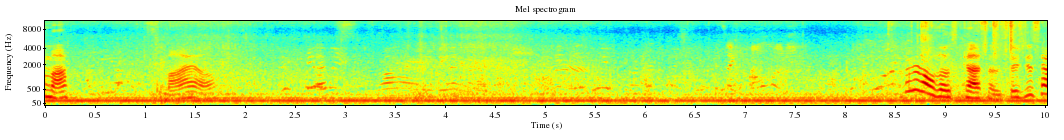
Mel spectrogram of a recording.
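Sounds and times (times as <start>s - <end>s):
motorboat engine drone: 0.0s - 10.0s.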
